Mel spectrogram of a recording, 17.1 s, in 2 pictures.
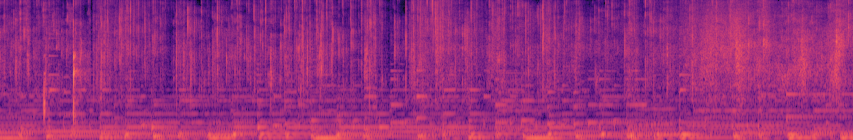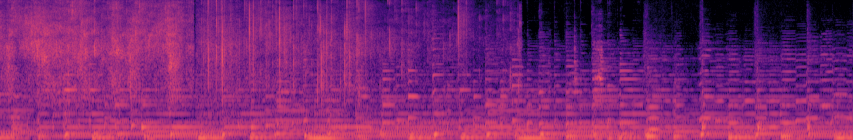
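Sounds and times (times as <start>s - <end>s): food sizzling in a frying pan: 0.0s - 13.4s
background music: 0.0s - 17.0s.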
